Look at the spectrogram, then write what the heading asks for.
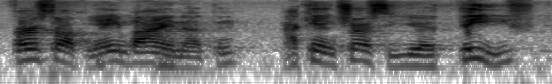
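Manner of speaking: ordinary talk, nothing marked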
